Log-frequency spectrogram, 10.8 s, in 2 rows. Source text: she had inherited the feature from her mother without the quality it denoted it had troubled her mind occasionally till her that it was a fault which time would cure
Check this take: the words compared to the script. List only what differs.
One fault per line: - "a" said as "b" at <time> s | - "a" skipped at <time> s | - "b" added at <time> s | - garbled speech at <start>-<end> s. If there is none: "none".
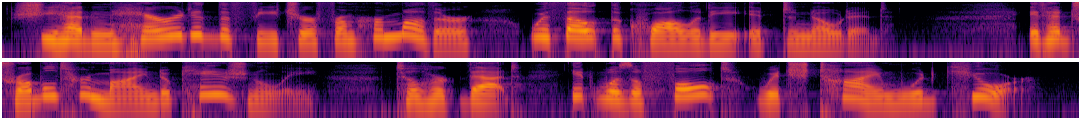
none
